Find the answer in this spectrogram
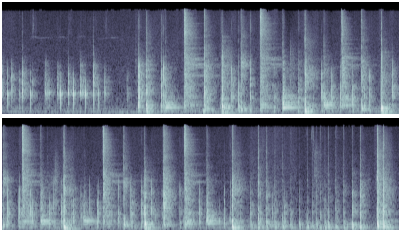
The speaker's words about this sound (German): Vielleicht noch an die Wand klopfen.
